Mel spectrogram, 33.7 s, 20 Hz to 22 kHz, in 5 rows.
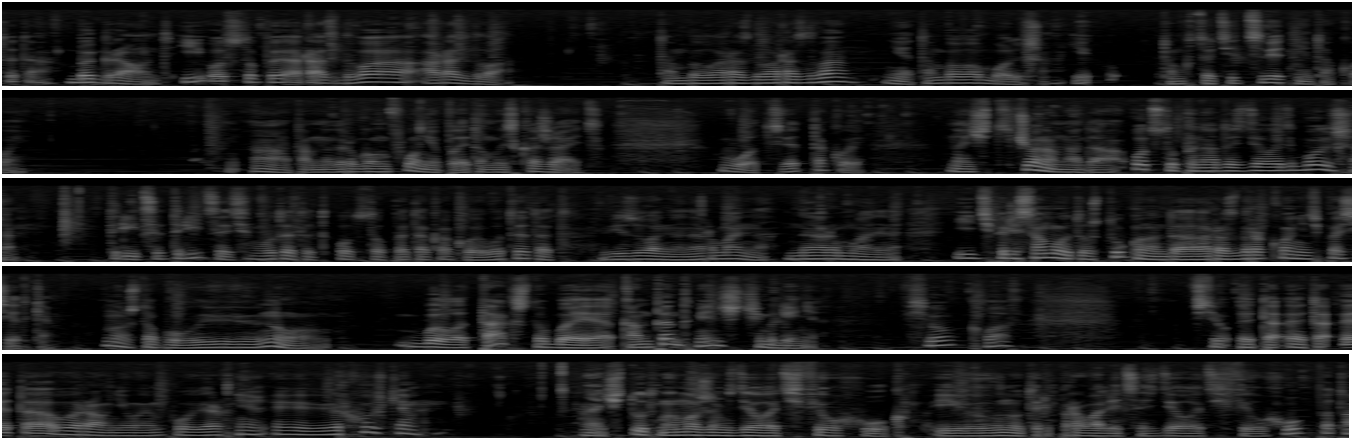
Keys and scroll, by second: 3.1 ctrl+shift+4, 18.2 ctrl+shift+4, 24.0 ctrl+shift+4, 24.7 ctrl+shift+4.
